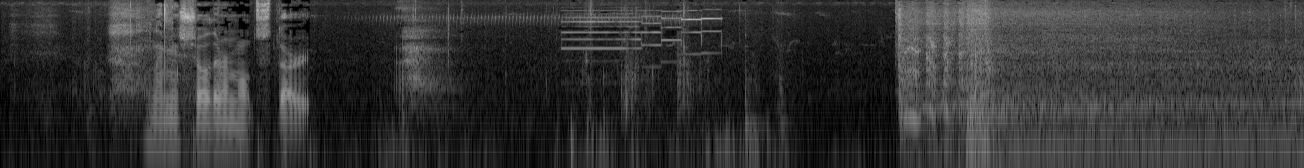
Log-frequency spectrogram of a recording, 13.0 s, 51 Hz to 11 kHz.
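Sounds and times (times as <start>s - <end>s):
electronic beeps: 5.6s - 7.3s
starter motor cranking: 9.0s - 10.2s
engine idling: 9.0s - 13.0s.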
